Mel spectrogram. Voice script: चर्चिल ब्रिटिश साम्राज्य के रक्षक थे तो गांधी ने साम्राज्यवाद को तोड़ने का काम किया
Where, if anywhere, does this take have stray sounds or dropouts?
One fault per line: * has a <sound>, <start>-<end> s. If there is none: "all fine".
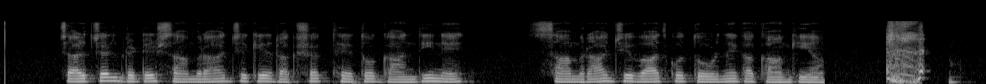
* has a cough, 8.9-9.3 s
